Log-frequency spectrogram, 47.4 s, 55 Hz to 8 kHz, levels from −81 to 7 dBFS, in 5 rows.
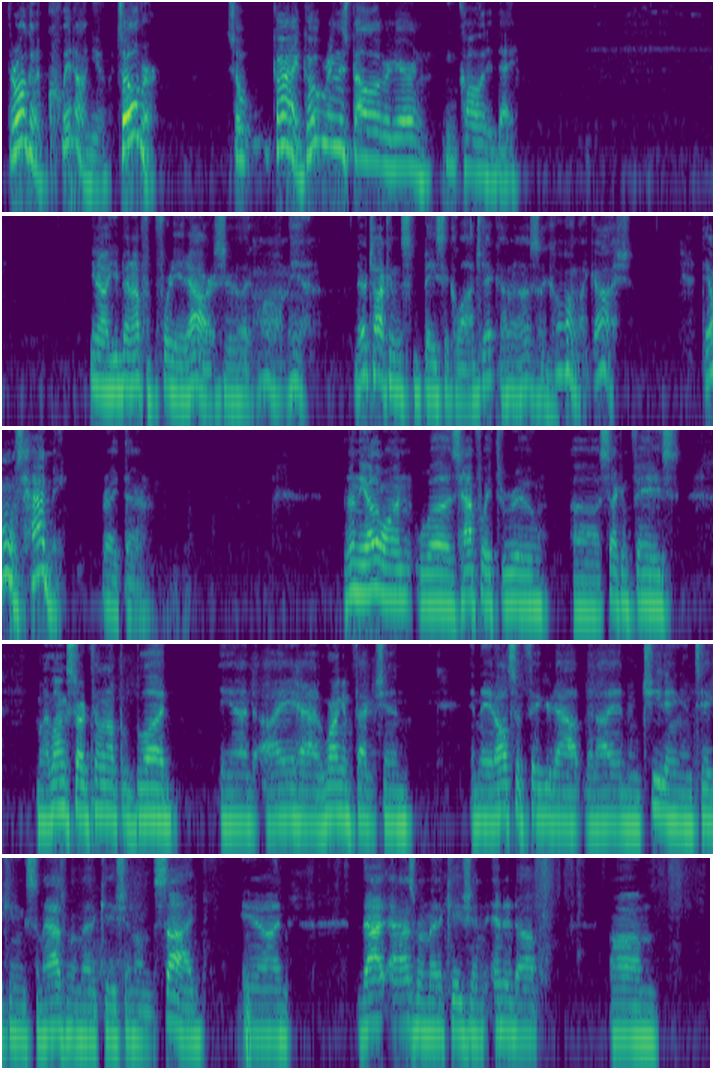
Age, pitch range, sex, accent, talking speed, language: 50-69, 120-140 Hz, male, American, 135 wpm, English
